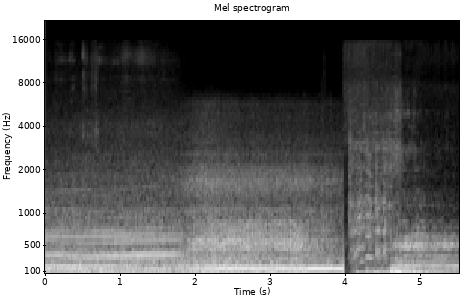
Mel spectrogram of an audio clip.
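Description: Honda Civic Type R FK8's 2.0-litre turbocharged four-cylinder pulling hard under acceleration, its note rising steadily in pitch. About four seconds in it breaks off abruptly and a deeper rumble follows.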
